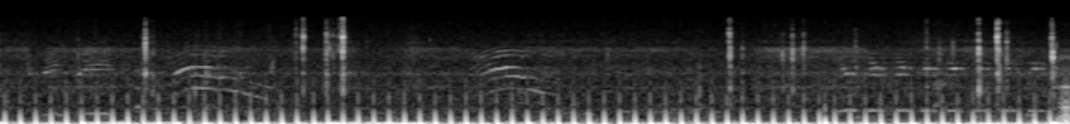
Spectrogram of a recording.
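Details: Jinx, an eight-month-old kitten stranded for two nights in a tree in Newark, Ohio, meows during his rescue. A few short arched meows come through a steady, rapid low thumping pulse, with a man calling reassurances.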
